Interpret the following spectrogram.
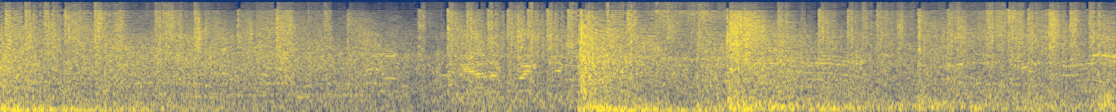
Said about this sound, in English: Werfer is firing at the middle, but there just aren't a lot of targets there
